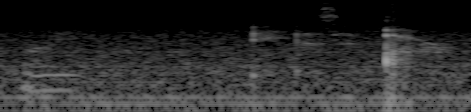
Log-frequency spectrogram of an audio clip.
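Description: Near silence with a woman's faint ASMR-style whispering and mouth clicks: a soft voice sound near the start, small clicks past the middle, and a sharper click just before the end, over a faint steady hum.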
